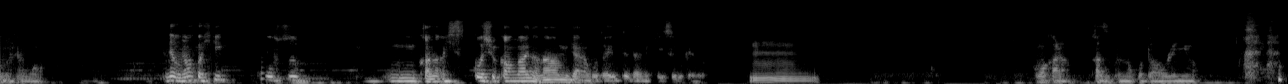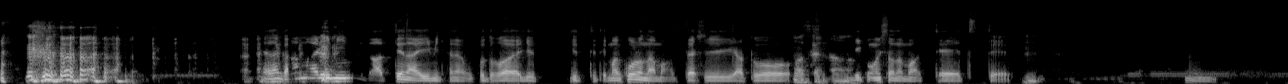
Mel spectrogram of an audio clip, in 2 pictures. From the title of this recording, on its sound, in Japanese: zoom】中川木工芸比良工房 × -CONNECT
